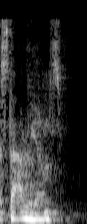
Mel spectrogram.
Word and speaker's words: Star Realms: Star Realms. So wird es ausgesprochen.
